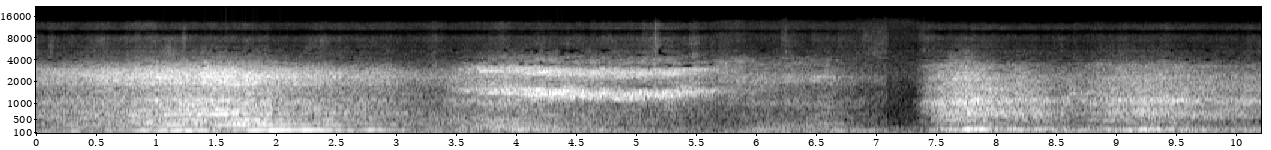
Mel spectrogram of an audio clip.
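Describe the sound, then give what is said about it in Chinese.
A car driving away: a steady engine and road rumble with a low droning tone runs throughout, dips briefly near the end, then picks up again. “汽车又开走了，大家松了一口气。”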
